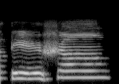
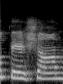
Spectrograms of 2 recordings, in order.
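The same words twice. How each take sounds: First: "तेषां" drawn out, ending in nasal ng; nasalised anusvara. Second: "तेषाम" short, ending on m; closed m ending. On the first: Teacher showing the right form, slow nasal "तेषां". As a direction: hold the final ng of "तेषां". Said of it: "अनुनासिक ङ की तरह". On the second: Teacher showing the mistake, "तेषाम" with m. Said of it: "तेषाम नहीं बोलेंगे". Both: Shown as a demonstration.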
